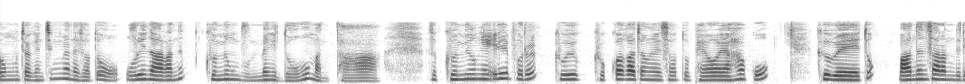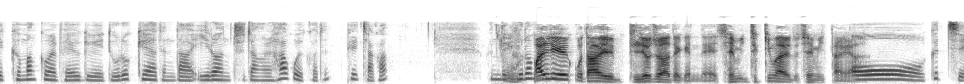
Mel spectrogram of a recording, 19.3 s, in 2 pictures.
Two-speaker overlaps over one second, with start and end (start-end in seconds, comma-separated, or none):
none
